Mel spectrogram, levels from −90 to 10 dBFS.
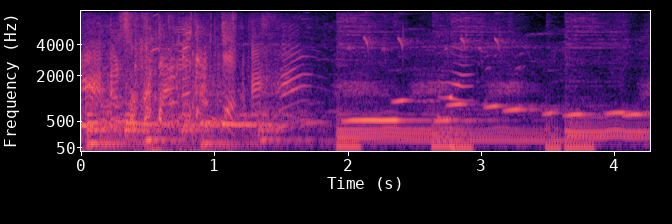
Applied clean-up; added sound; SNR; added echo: none; Crow; 16 dB; none.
